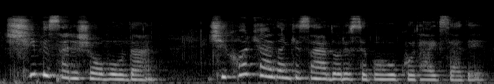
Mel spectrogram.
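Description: A woman's voice: on the high side, expressive, mellow, natural voice. A kind, clever old village man from a children's storybook, as a woman narrator puts him on. He talks earnestly and pleads, with a voice that rises and falls a lot. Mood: worried.

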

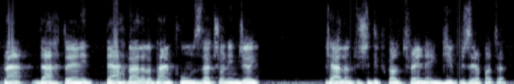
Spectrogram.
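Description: A man's voice: a little high, lo-fi sound. A man running a tabletop game as game master, walking the players through the rules step by step and dropping English game terms into his speech.

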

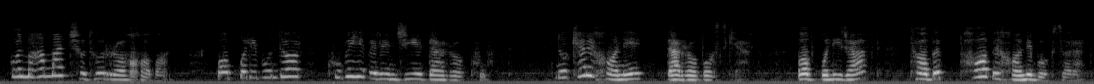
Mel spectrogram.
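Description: Lady narrating a novel, husky voice, kinda high, muffled lo-fi sound. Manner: steady literary narration. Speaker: audiobook narrator. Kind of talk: novel reading. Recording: dull lo-fi recording.

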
